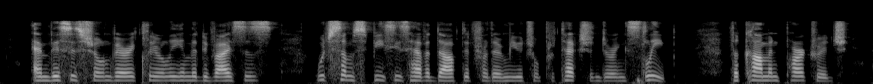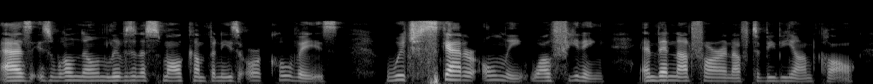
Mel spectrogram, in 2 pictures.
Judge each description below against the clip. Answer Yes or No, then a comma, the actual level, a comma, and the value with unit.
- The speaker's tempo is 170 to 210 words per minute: No, average, 160 wpm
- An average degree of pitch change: No, narrow, 1.9 semitones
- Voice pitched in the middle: Yes, medium, 180 Hz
